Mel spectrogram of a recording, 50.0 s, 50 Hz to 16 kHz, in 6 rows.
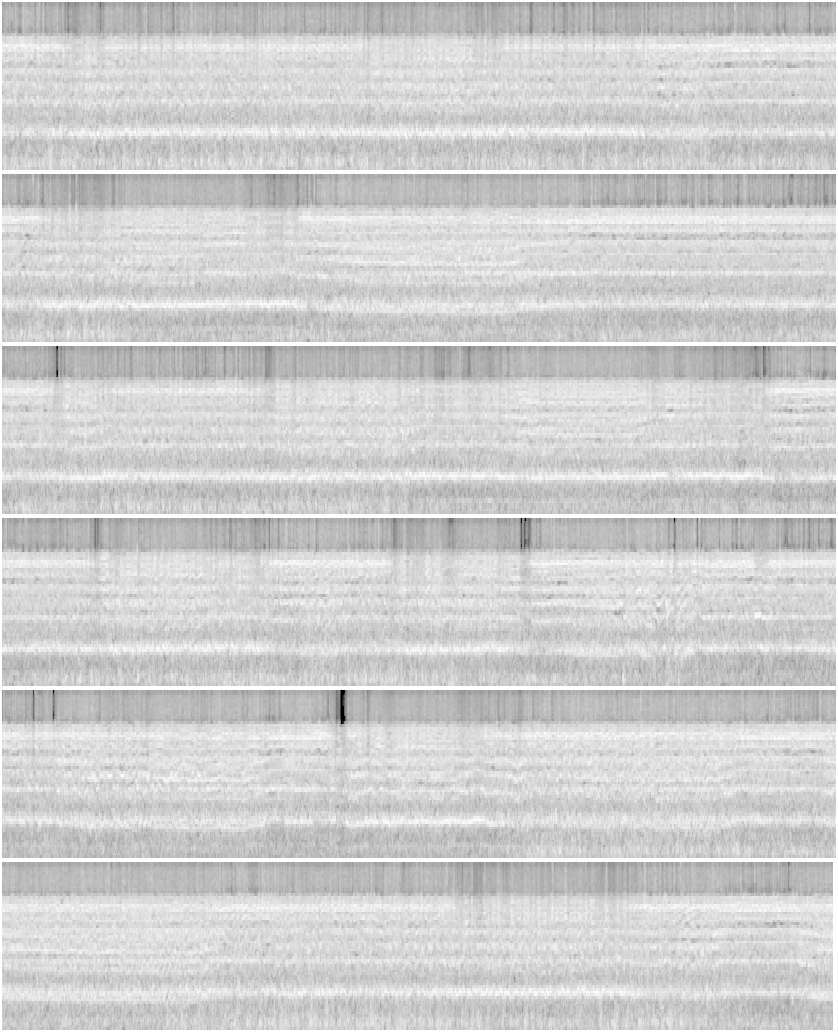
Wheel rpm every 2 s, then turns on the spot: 220, 230, 220, 230, 220, 220, 210, 230, 230, 230, 220, 220, 230, 220, 220, 210, 230, 220, 220, 210, 220, 210, 230, 220, 220.
none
